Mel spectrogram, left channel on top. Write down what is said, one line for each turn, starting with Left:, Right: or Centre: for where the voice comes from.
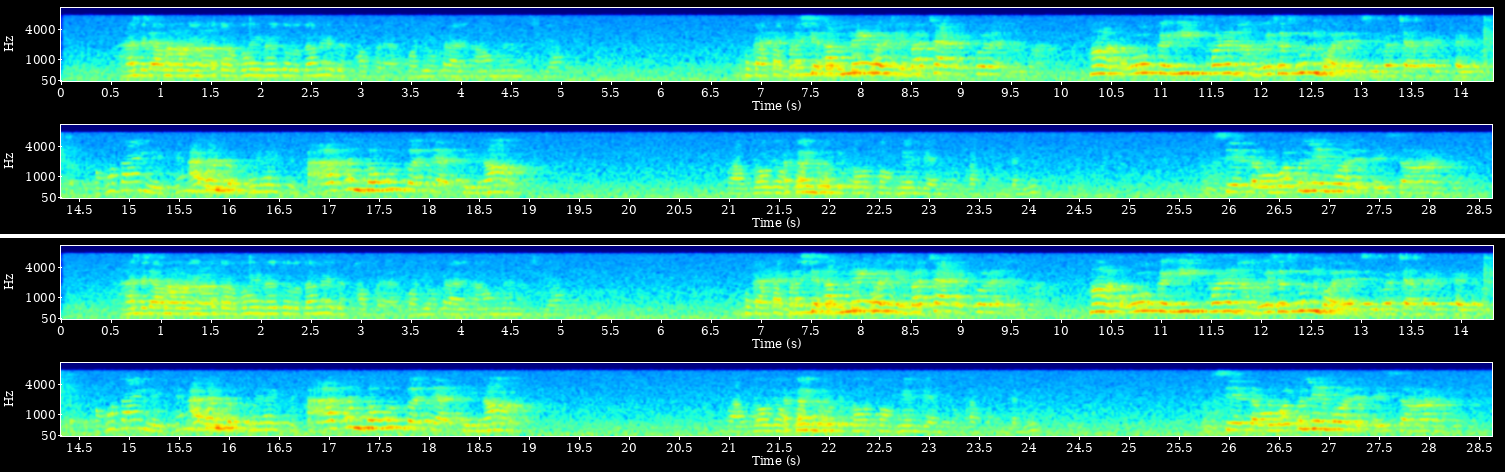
Left: त कते
Right: अच्छा
Left: काल
Right: हँ
Left: ओ रहतय
Right: हँ
Left: त बहिन रहितो तऽ देने रहितै थपड़ै कहलियै ओकरा जेकाँ हम नहि न छियै
Right: नहि
Left: ओकरा थपड़ाइए
Right: नहि से
Left: देबै
Right: आब
Left: तऽ
Right: नहि
Left: ओ थोड़े
Right: होइ छै
Left: बुझतै
Right: बच्चाके थोड़े ने मारतय हँ तऽ ओ के ई थोड़े ने ओहिस सुन भऽ जाइ छै बच्चा मार खा छै त
Left: आ गोदानि लै छै ने
Right: अखन
Left: ओ बुझै छै अथी
Right: अखन
Left: छै
Right: बहुत बच्चा छै छैना
Left: बाब जँ जँ
Right: एखन
Left: पैघ
Right: बहुत
Left: होइ छै तौँ तौँ भेल जाइ छै उकट्ठी कनि
Right: से तऽ ओ अपने भऽ जेतै शान्त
